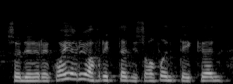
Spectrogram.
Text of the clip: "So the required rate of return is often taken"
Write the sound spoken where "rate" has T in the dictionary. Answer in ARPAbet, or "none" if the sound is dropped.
none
